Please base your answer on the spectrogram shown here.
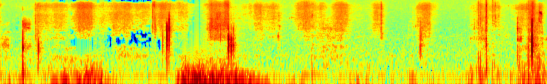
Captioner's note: staticky shuffling and crinkling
